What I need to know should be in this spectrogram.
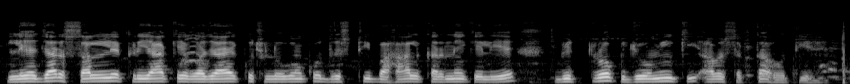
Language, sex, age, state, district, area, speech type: Hindi, male, 60+, Bihar, Darbhanga, urban, read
